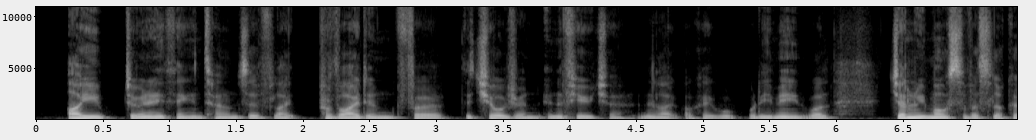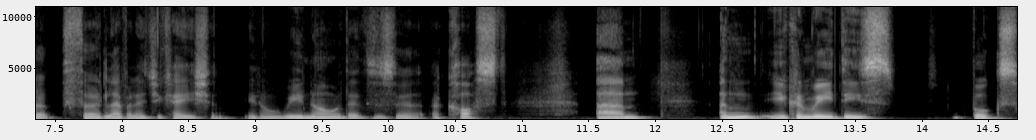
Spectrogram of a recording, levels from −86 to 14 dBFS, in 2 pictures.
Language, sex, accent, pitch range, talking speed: English, male, British, 95-110 Hz, 205 wpm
